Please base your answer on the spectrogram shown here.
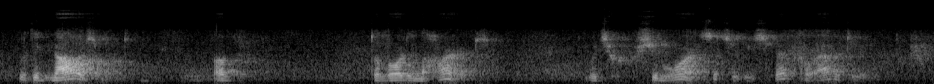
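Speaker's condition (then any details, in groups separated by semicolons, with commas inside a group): No condition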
